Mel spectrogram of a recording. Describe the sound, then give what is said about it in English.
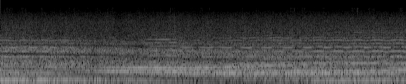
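A steady, wailing air raid siren sounds continuously over a dense rumble of street traffic at the entrance of an air raid shelter within sight of Nelson's Column, its sustained tone drifting slightly in pitch throughout, with no voices. “I'll just let you listen to the traffic and the sound of the siren for a moment.”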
